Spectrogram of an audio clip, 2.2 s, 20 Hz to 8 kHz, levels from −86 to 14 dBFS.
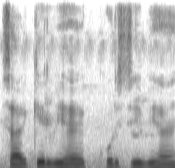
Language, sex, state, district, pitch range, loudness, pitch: Angika, male, Bihar, Begusarai, 115-120 Hz, -17 LUFS, 120 Hz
